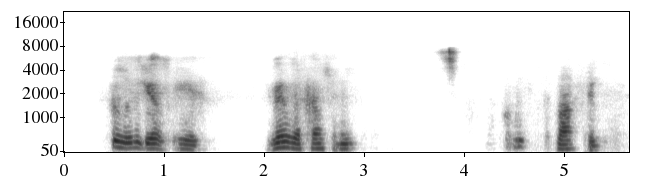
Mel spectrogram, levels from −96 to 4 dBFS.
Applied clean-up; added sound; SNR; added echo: neural mask model Resemble Enhance denoiser.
